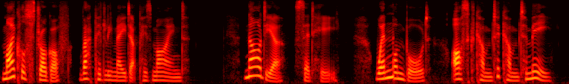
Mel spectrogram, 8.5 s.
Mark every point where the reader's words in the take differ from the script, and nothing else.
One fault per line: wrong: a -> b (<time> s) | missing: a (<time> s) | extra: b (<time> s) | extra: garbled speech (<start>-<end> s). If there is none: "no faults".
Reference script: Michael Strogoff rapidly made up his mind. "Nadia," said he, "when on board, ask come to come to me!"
no faults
